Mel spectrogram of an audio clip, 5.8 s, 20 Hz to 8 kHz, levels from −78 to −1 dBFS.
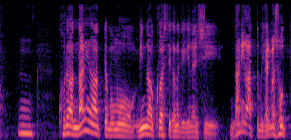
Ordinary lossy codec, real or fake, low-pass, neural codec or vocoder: none; real; 7.2 kHz; none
